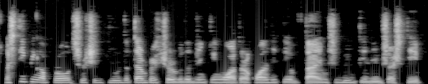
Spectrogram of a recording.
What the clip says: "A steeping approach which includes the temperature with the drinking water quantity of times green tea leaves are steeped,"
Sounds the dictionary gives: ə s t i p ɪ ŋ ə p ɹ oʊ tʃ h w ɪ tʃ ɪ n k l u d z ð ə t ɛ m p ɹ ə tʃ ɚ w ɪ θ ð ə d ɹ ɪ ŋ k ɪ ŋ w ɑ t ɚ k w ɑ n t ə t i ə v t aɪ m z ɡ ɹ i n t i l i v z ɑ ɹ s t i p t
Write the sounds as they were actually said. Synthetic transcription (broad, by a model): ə s t i p ɪ ŋ ə p ɹ oʊ tʃ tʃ w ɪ tʃ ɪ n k l u d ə t ɛ m p ɹ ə tʃ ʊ w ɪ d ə d ɹ ɪ ŋ k ɪ ŋ w ɑ t ɚ k w ɑ n t ə t i ə v t aɪ m s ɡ i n t i l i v s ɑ ɹ s t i p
